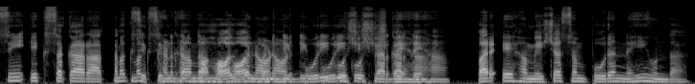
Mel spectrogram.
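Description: From the start, the speech carries low-delay AAC compression, likely AAC-ELD near 32 kbps. Short frames blur harmonics, leaving plainly audible grain and nothing above 15.6 kHz. From 1.15 s to 4.49 s, just before "ਪਰ ਇਹ", there's a doubled audio track, likely from a second capture path. An equally loud, dry copy trails by about 150 ms, then stops abruptly.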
